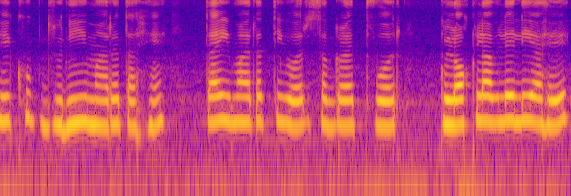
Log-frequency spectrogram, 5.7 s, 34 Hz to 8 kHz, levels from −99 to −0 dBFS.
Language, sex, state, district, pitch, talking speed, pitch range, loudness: Marathi, female, Maharashtra, Chandrapur, 255 Hz, 115 wpm, 245-270 Hz, -17 LUFS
